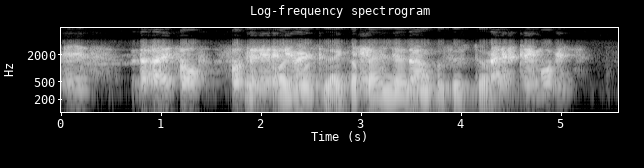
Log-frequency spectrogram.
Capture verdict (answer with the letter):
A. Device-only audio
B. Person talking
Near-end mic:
B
